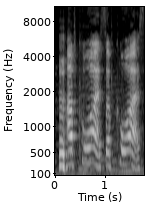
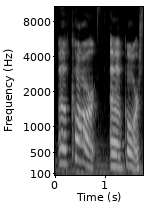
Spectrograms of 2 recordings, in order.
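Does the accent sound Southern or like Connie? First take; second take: like Connie; Southern. First: It is said in Connie's accent. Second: It is said in a Southern accent.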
